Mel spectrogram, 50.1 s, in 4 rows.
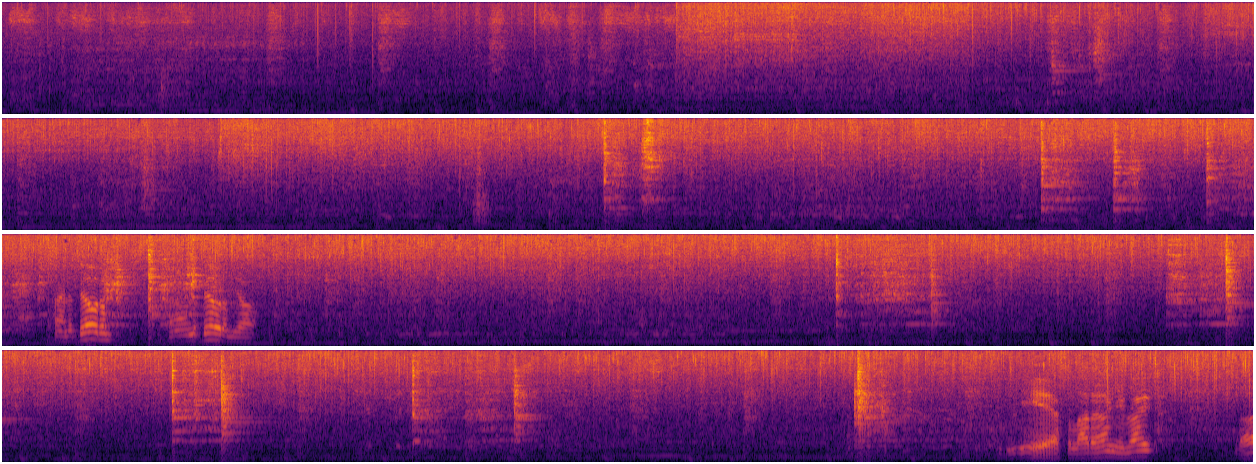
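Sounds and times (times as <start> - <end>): burger patties sizzling on griddle: 0.0 - 50.0
metal spatula scraping and tapping: 10.4 - 11.3, 13.8 - 14.3, 18.5 - 19.5, 22.7 - 27.3, 33.3 - 34.8, 36.6 - 37.9, 39.2 - 40.8, 41.6 - 43.1, 46.0 - 46.8.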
